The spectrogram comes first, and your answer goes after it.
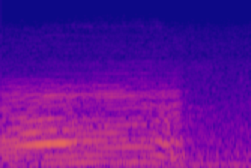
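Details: Farm cow giving a single drawn-out moo, rich in harmonics, holding steady then dropping sharply in pitch at its close, over a faint low background hum in the countryside.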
